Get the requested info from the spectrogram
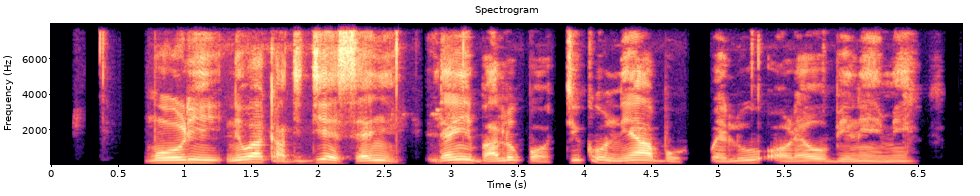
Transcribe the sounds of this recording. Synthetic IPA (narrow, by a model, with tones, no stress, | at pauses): mo˧ɾi˦nĩ˦wa˦ka˨ti˨˧˦di˦ɛ˦˨sɛ˨˦j̃ĩ˦˨ | lɛ̃˨˦ĩ˦˨ba˨˦lo˦k͡pɔ˦˨ti˨˦ko˦˨nĩ˨˦a˦˨bo˨k͡pɛ˨lu˨˦ɔ̰˦˨ɾɛ˨˦o˦˧˨bi˧ɾ̃ĩ˧˨mĩ˧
